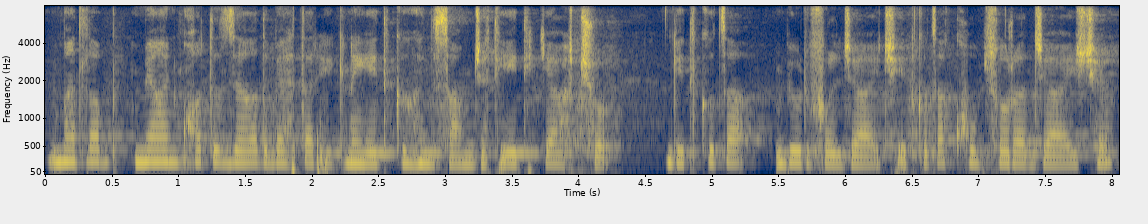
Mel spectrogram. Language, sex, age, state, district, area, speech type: Kashmiri, female, 60+, Jammu and Kashmir, Ganderbal, rural, spontaneous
